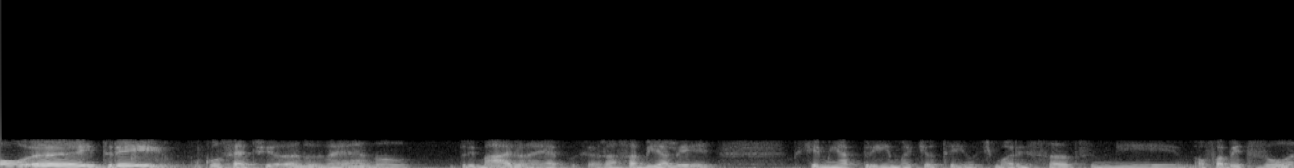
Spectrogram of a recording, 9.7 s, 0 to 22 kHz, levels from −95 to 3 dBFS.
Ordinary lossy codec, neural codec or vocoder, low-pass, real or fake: none; none; 3.6 kHz; real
